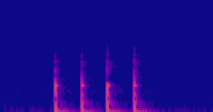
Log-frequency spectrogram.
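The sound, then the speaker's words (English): Four solid knocks on a wooden pantry door, made by Jack from the pantry area, evenly spaced in a quick steady rhythm, resonant, with a short hollow decay after the last one and no voices. “And so we go to the scene of Jack in the pantry area and knocking.”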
